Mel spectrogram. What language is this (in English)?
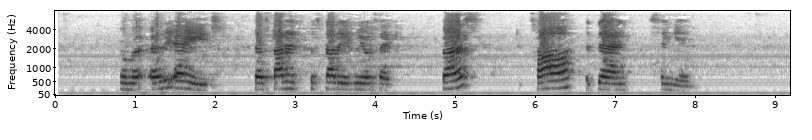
English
